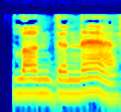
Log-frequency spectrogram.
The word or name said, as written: Londonesque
